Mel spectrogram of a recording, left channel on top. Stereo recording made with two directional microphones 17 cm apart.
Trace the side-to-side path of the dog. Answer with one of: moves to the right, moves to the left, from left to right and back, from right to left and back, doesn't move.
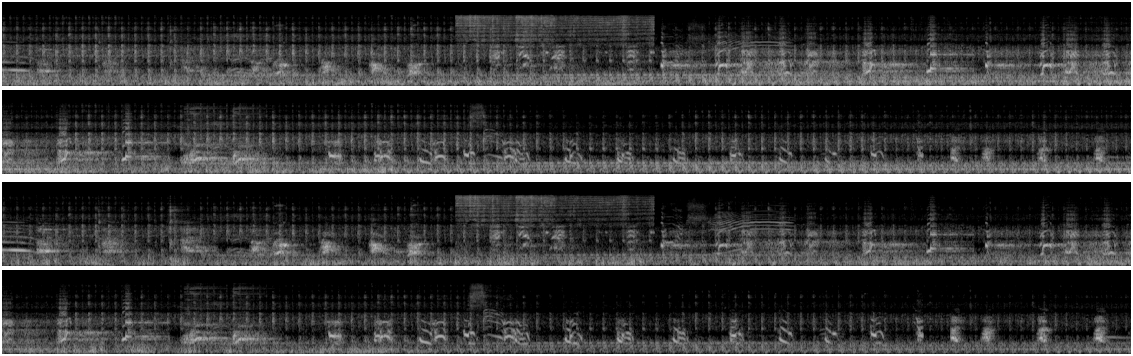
from right to left and back.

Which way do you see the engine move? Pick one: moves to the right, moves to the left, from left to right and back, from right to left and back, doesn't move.
doesn't move.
